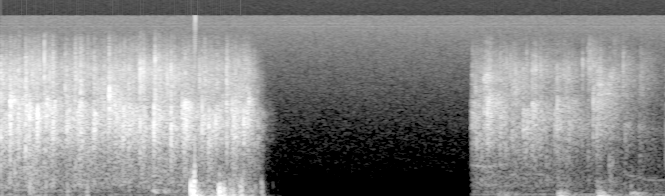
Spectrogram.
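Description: Audience applauding, with a couple of heavy low thumps about two seconds in. The sound then cuts out abruptly to dead silence for about two seconds, and fainter applause with low thuds comes back near the end.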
